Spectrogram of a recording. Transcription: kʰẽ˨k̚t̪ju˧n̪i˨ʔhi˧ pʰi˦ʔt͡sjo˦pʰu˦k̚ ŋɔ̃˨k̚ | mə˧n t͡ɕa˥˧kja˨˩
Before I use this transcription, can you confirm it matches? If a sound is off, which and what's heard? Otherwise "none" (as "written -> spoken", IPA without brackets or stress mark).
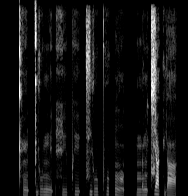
o˦ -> u˦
